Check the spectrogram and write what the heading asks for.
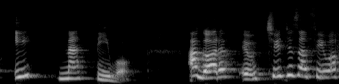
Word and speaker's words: nativo: E para fechar os nossos sons de hoje, a gente tem a palavrinha nativo, que significa nativo, e que a gente vai pronunciar como nativo, nativo.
